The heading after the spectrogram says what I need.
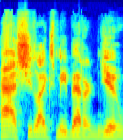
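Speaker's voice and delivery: ordinary talk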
